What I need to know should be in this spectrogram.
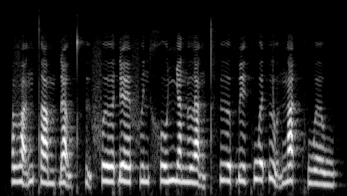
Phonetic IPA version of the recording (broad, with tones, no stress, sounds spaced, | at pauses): v a̰˧˥ ŋ t̪ a˨˩ m ɗ a̰˧˨ w t̪ʰ ɨ̰˧˨ f əː˧ ɗ ɛ˧ f ɨ˨˦ n x o˨˦ ɲ a˧ n l a̰˧˨ ŋ t̪ʰ ɨ˧ ə̯ ɓ e˧ k w ə˦˥ t̚ l ṵ˧˨ ə̯ ŋ a˦˥ t̚ k w ə˨˩ w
